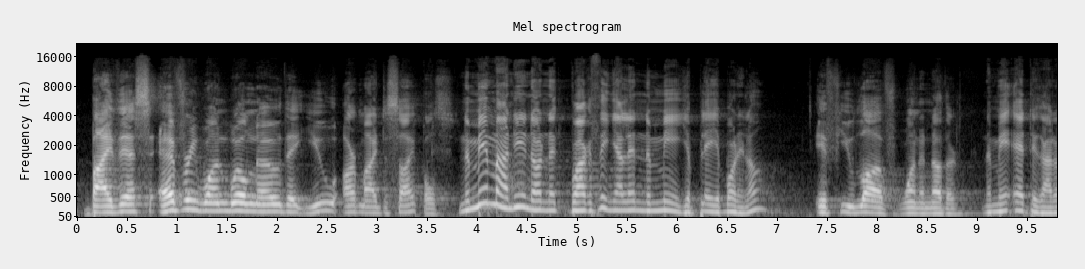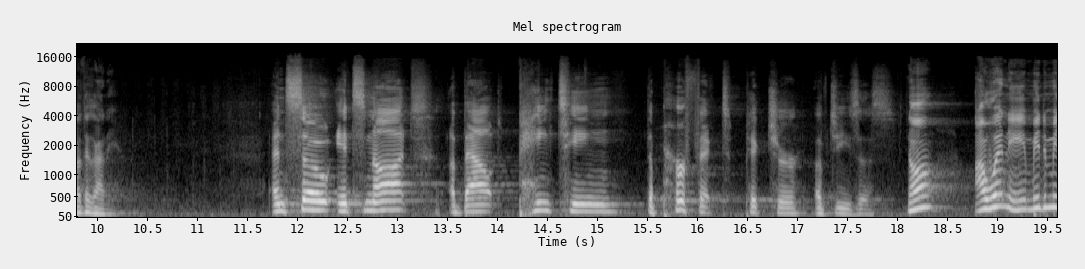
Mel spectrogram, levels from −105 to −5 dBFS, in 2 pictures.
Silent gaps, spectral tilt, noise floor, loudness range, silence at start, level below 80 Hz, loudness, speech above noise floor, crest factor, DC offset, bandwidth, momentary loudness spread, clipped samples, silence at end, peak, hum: none; -6 dB/octave; -65 dBFS; 7 LU; 0.05 s; -60 dBFS; -28 LUFS; 38 dB; 20 dB; under 0.1%; 14 kHz; 15 LU; under 0.1%; 0 s; -8 dBFS; none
